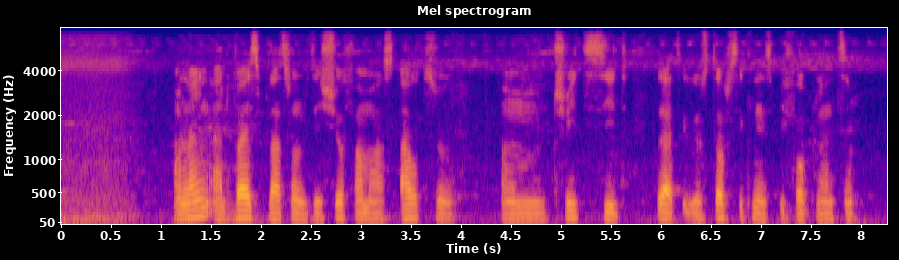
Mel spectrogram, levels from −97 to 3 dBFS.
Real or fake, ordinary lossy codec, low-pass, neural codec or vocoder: real; none; 7.2 kHz; none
